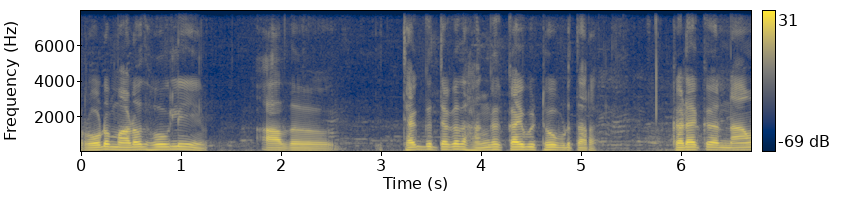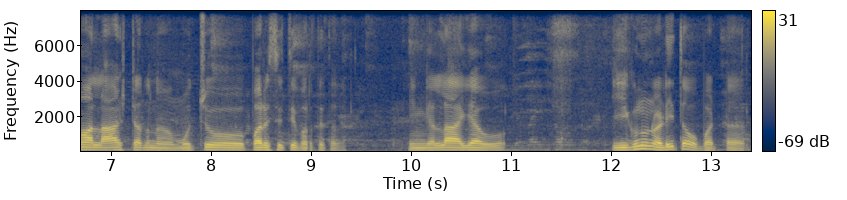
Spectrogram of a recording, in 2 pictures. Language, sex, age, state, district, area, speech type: Kannada, male, 18-30, Karnataka, Dharwad, rural, spontaneous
